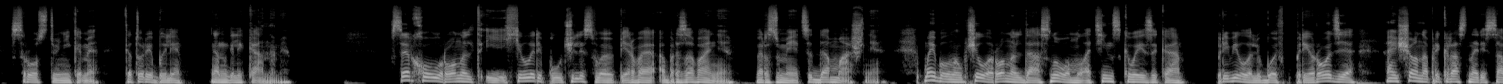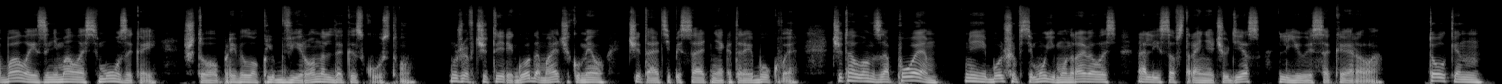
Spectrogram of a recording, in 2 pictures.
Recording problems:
none

